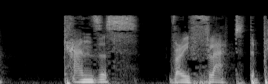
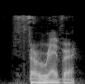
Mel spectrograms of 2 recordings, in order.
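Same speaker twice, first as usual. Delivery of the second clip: usual speaking voice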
